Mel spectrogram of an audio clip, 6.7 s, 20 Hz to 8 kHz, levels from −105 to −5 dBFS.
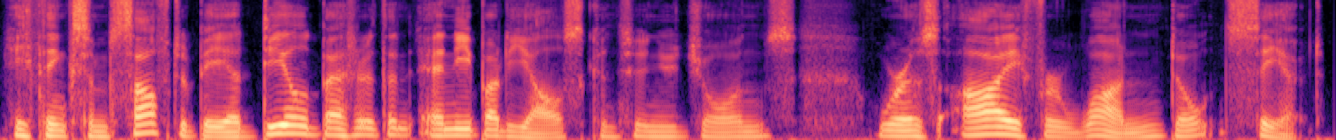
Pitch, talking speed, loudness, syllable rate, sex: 120 Hz, 180 wpm, -19 LUFS, 5.1 syllables/s, male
